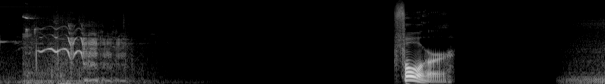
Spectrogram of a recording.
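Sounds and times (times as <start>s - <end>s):
horse neighing: 0.2s - 1.5s
speech: 4.0s - 4.6s.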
